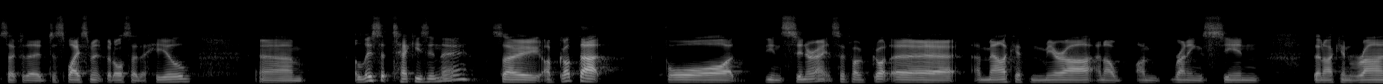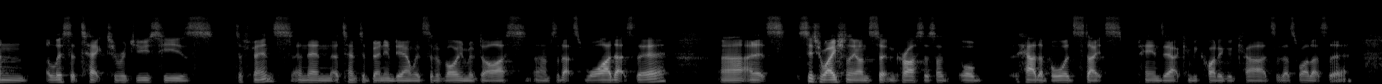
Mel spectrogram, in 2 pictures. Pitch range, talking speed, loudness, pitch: 95-105 Hz, 195 wpm, -37 LUFS, 100 Hz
